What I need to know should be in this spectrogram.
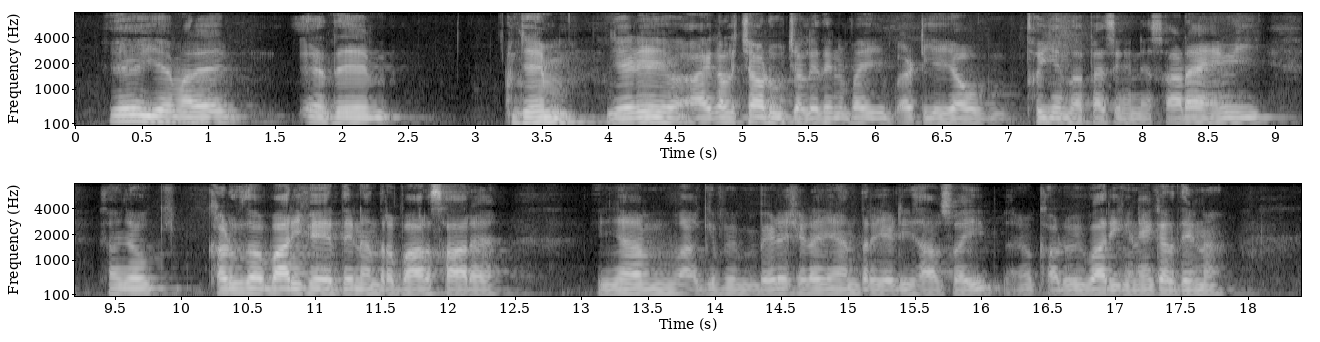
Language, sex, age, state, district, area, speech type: Dogri, male, 18-30, Jammu and Kashmir, Reasi, urban, spontaneous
